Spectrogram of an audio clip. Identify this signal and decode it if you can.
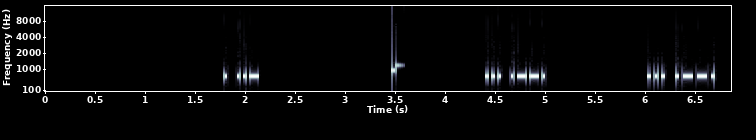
Morse code, heard as a keyed tone, about 33 wpm, 700 Hz. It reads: EU SP SP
